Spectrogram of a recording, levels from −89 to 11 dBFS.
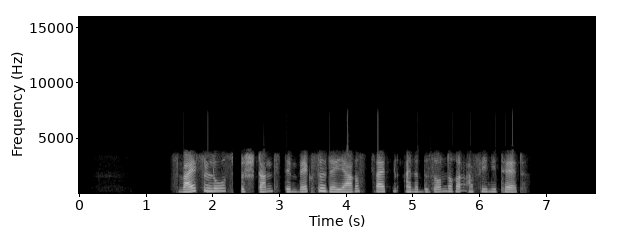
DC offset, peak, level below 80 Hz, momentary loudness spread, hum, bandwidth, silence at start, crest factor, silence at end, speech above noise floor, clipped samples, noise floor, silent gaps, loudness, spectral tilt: under 0.1%; -4 dBFS; -68 dBFS; 12 LU; none; 7.4 kHz; 1.5 s; 24 dB; 1.05 s; 47 dB; under 0.1%; -75 dBFS; none; -28 LUFS; -7 dB/octave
